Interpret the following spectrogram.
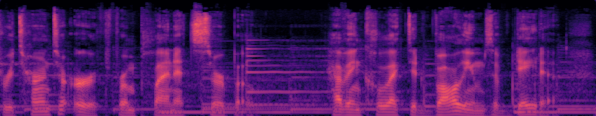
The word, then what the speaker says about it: Serpo: Knight their ation the Ean home world best pronounced by humans as serpo the third planet orbiting of binary star systems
